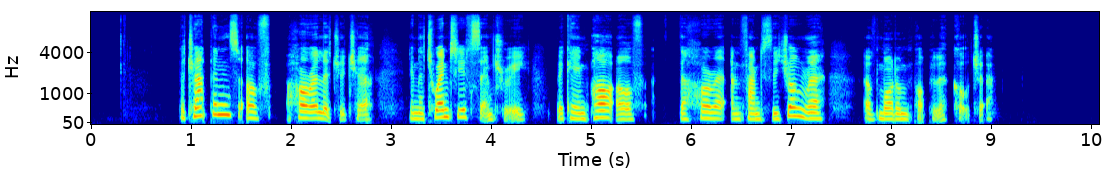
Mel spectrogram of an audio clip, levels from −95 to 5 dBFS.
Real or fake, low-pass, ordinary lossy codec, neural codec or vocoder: fake; 14.4 kHz; none; codec, 44.1 kHz, 3.4 kbps, Pupu-Codec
